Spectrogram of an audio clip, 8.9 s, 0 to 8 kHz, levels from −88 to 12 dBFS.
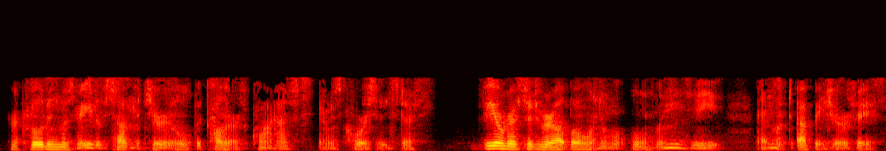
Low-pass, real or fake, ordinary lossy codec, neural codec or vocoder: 7.2 kHz; fake; AAC, 16 kbps; autoencoder, 22.05 kHz, a latent of 192 numbers a frame, VITS, trained on one speaker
